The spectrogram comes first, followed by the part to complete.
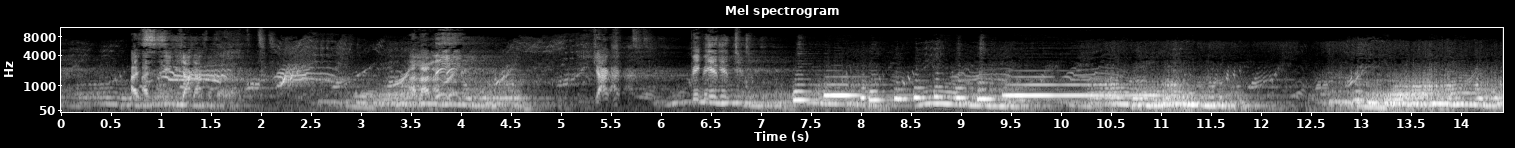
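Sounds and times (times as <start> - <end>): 
lion roaring during a safari: 0.0 - 1.8, 2.7 - 5.1, 8.6 - 11.9, 12.6 - 14.4
speech: 0.7 - 2.2, 2.9 - 4.8, 5.4 - 11.6.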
